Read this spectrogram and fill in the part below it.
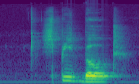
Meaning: a speedboat
- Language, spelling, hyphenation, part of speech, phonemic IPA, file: Dutch, speedboot, speed‧boot, noun, /ˈspit.boːt/, Nl-speedboot.ogg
